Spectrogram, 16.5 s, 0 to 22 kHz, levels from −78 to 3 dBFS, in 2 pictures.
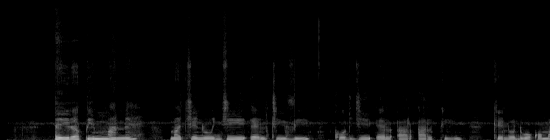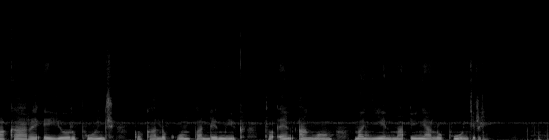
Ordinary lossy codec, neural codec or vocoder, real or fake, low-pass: none; codec, 44.1 kHz, 7.8 kbps, Pupu-Codec; fake; none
